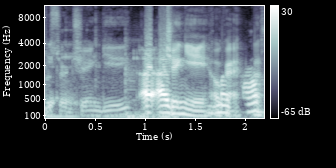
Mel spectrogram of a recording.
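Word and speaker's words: Qingyi: Ching-Yi, okay, that's how you say it.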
